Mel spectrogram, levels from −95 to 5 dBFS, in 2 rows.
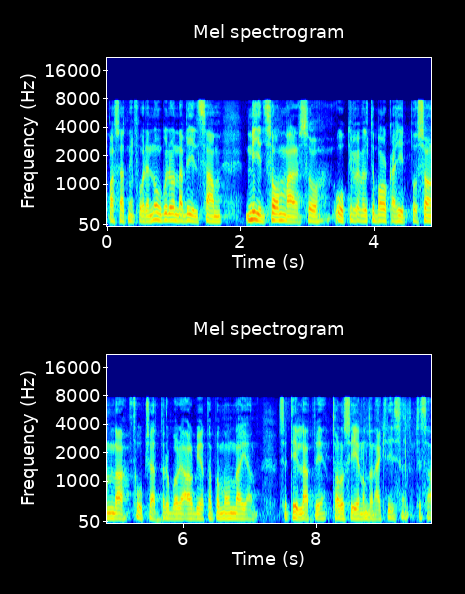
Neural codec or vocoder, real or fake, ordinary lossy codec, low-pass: codec, 16 kHz, 4 kbps, FunCodec, trained on LibriTTS, 50 frames a second; fake; none; none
